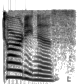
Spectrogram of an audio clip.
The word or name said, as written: tardiness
